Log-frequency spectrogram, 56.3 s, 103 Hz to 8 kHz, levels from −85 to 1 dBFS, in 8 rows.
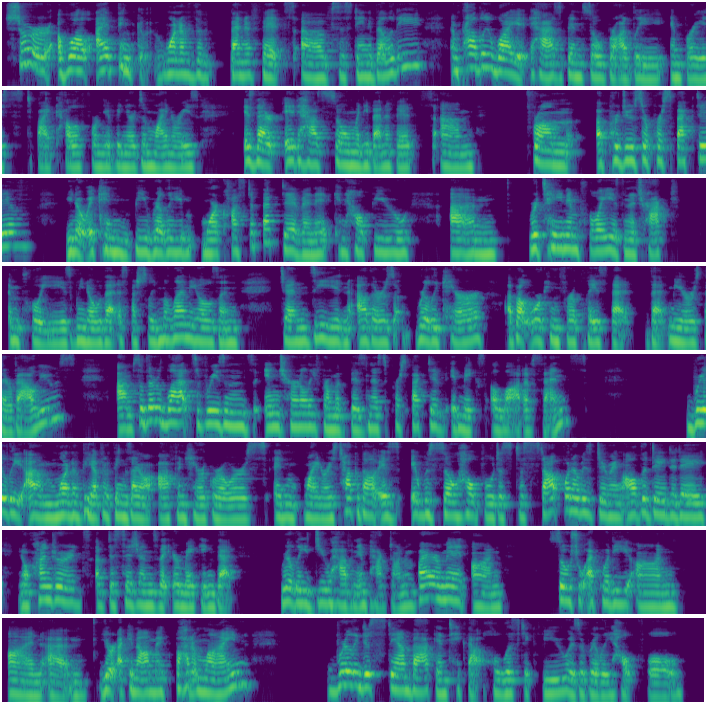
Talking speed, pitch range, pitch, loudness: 180 wpm, 160-200 Hz, 170 Hz, -25 LUFS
